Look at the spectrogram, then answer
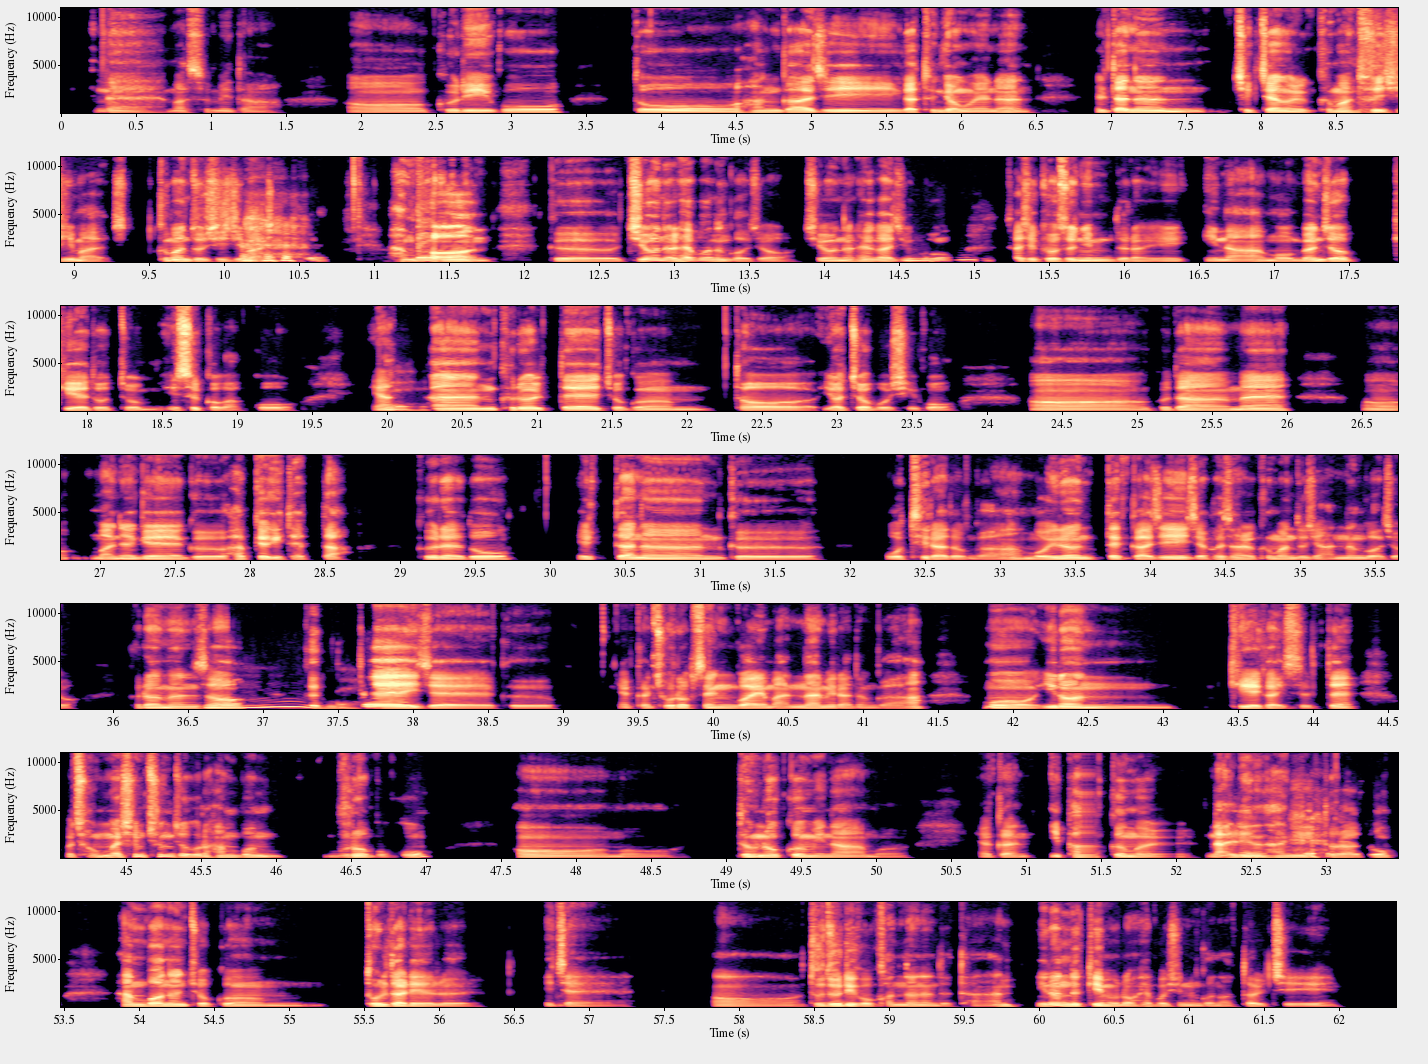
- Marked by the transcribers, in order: laugh; other background noise; laugh; tapping
- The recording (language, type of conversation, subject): Korean, advice, 내 목표를 이루는 데 어떤 장애물이 생길 수 있나요?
